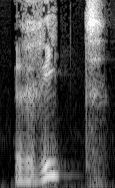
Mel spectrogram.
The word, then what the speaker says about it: rythmique: Remember, Y pronounced like I and then H doesn't exist. Rythmique.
